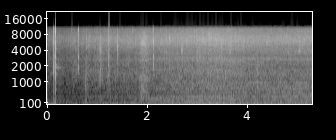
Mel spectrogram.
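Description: Onions and jalapeño peppers sizzling in hot canola oil in a pot, a steady hiss that settles and evens out about two seconds in. A few light clicks in the first second or so come from a spice jar being shaken over the fish.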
